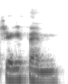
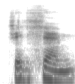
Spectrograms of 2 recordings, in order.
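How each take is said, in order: First: The name has a lisped th sound. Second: The name has a clear s sound. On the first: "that hard lisp" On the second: "Jason instead of"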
